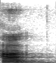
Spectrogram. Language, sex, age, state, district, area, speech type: Punjabi, male, 30-45, Punjab, Fatehgarh Sahib, rural, read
